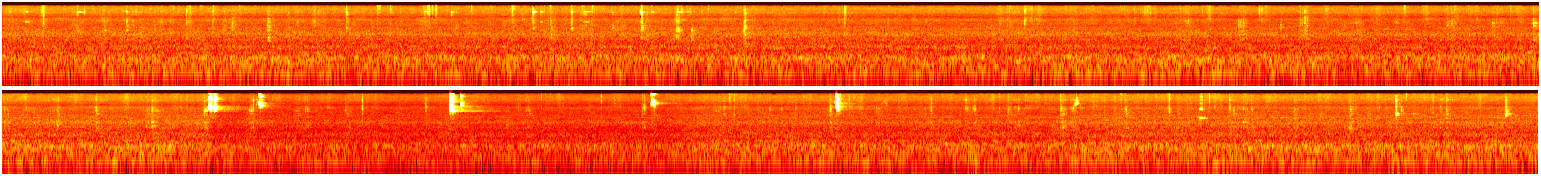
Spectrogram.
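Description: Steady low background rumble, like running traffic or an engine nearby, with four sharp metallic clicks in the second half.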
